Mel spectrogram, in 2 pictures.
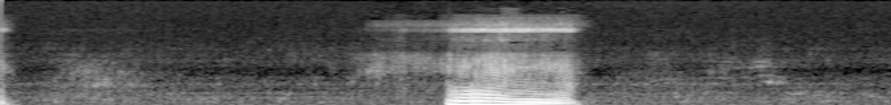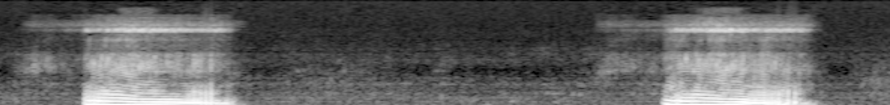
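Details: Bear the dog snoring in a small room, three loud, buzzing snores of under a second each, evenly spaced about every three and a half seconds, each with a thin whistling overtone and soft breaths between.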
